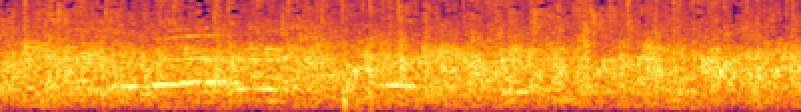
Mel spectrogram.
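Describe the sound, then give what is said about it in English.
An audience breaks into steady, loud applause, a dense wash of many hands clapping that holds evenly for the whole few seconds, with no voices rising above it. “They just applauded my finger.”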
